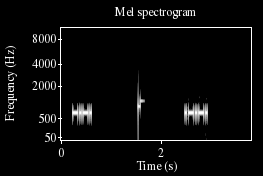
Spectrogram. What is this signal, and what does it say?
Morse code, heard as a keyed tone, about 36 wpm, 700 Hz. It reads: C <AR>
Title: Single Character (Letter:Number:Punctuation:Prosign) Alt 35wpm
